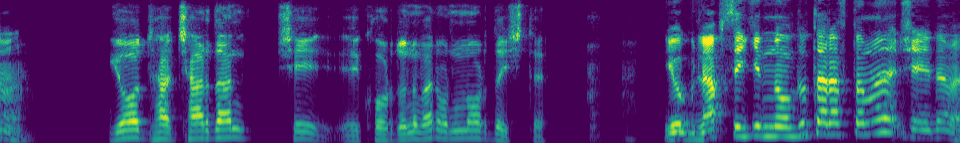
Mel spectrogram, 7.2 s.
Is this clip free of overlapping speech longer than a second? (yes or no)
yes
